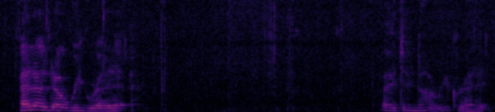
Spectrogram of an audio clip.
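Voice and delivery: speaking through a yawn. Vlogging to the camera, speaker keeps talking: yawning while talking. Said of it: "Sorry, I'm yawning".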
